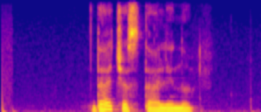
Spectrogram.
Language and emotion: Russian, neutral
